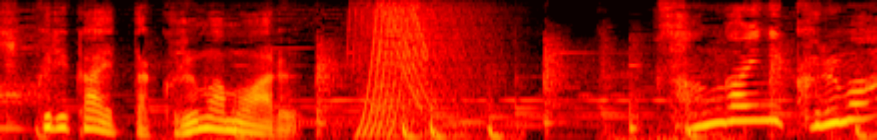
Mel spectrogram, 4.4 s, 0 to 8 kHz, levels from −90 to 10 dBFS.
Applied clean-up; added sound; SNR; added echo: none; none; none; none.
